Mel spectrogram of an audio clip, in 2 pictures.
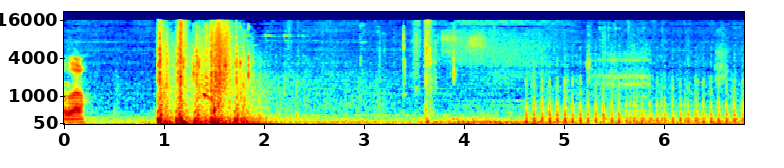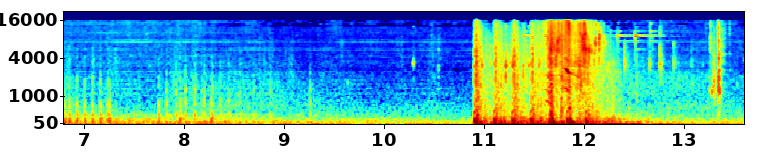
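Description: A sniper rifle fires a single loud shot with a long echoing tail.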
